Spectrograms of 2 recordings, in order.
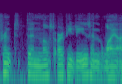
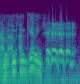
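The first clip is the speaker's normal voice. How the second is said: high playful protest; 8 semitones higher than usual. Real, not acted. Reassuring chat while gaming.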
